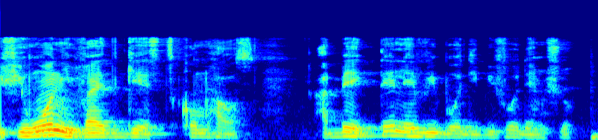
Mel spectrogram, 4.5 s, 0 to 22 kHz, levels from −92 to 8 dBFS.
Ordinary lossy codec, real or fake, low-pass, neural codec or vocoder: none; real; 7.2 kHz; none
